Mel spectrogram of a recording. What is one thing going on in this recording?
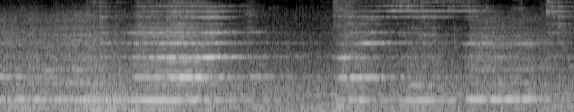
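A tram rolls slowly by with a steady high whine.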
